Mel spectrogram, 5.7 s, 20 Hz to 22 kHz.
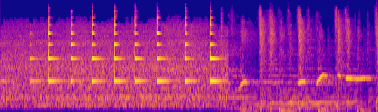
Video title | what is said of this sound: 극한직업 - Extreme JOB_맛을 돋운다! 뚝배기와 압력솥_#002 | 이렇게 때려봤을 때 맑은 소리가 나는 거예요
